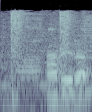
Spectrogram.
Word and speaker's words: Narirat: Is it Narerat or Narirat? She's from Thailand. I think more is like Narirat. Narirat, okay. Narirat, yeah.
